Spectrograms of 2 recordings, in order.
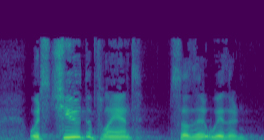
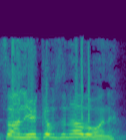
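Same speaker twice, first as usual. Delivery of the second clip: put-on higher and louder, a dying old father milking it; hammed-up fake heart attack; 7 semitones higher, 6 dB louder than usual. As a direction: overact the dying dad, groaning for sympathy. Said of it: "His dad fakes a heart attack".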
